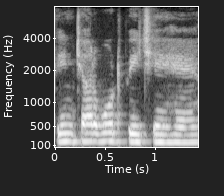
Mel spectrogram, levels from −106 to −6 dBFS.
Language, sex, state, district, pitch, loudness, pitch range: Hindi, male, Uttar Pradesh, Shamli, 170 Hz, -13 LUFS, 165-180 Hz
